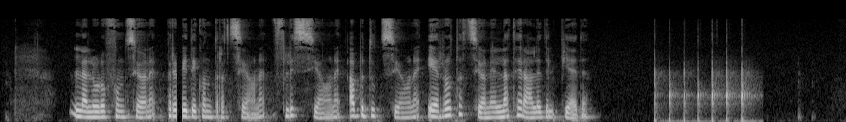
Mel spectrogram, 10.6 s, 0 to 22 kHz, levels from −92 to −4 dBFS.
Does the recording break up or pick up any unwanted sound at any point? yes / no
yes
